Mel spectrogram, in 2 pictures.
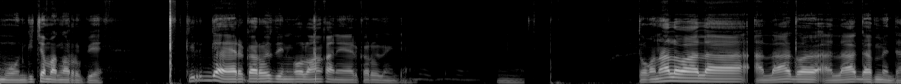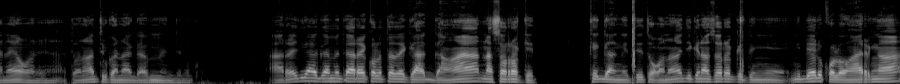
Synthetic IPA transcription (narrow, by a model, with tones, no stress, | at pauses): mo˨n˨ki˦t͡ʃa˦ma˨kŋa˨ɾo˨pi˨e˦ | ki˦ɾɡa˦˨je˨ɾka˦ɾo˦s̬di˨n˦o˦la˦ŋ˦ka˨na˨je˦ɾka˦ɾo˦sŋi˨d͡ʒa̰˨ŋ˨ | to˨ko˨na˦lo˦wa˦la˦a̰˨la˦a̰˨la˦ɡa˦vme˨nta˨na˦jko˨n˨na̰˨to˨kna˦tu˦ɾka˨na˨ɡa˨vme˨nti˨nu˨ko̥˨ | a̰˨ɾa˦d͡ʒi˦ɡa˦ɡa˦me˦ta˦ɾa˦ko˦lo˦ta˦ta˦k̬a˨ɡa˨ŋa˦na˨so˦ɾo˦ke˨t̚ | ke˦ɡa˨ŋe˨te˦to˨ko˨na˦d͡ʒi˦ki˦na˦s̬o˦ɾo˦k̬e˨tŋi˦de˦lko˨lo˨ŋa˨ɾi˦ŋa˦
